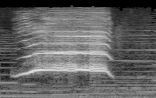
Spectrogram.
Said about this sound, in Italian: Qualche minuto dopo, un grido.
